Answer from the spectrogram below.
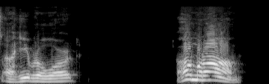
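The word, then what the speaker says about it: Amram: the father of Moses, which is Umram, not Umran. Imram. Wrong pronunciation, wrong name. I mean, have you ever heard of a God? He cannot even pronounce a Hebrew word. Umram.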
